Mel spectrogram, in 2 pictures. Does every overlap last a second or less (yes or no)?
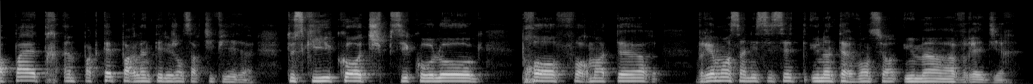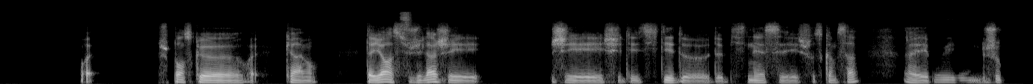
yes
